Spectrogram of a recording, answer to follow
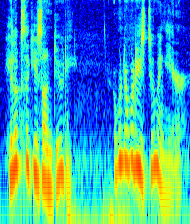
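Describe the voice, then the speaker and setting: An easygoing young man with a teasing manner, read by a woman narrator. The voice stays near her own natural, slightly high register. He speaks plainly in a storybook telling. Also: big pitch swings, a little fast, mellow. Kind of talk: audiobook character reading.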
